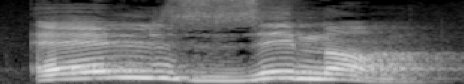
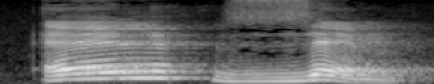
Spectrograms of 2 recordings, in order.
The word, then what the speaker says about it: elles aiment: la terminaison à l'oral attention ici de ne pas prononcer elles aimant absolument pas attention à l'oral on va bien prononcer elles aiment donc ça c'est la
